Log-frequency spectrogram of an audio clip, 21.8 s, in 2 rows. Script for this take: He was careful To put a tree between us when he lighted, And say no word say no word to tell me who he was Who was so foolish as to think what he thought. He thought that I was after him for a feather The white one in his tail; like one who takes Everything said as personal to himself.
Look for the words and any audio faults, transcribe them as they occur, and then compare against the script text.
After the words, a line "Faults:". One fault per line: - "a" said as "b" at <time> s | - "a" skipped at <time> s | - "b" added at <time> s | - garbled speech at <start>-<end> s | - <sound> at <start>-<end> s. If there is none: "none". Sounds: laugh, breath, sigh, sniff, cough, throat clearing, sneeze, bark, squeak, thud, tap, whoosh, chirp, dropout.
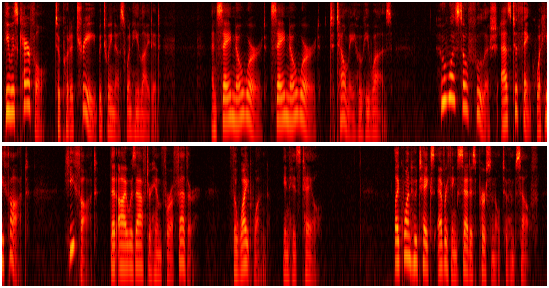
He was careful To put a tree between us when he lighted, And say no word say no word to tell me who he was Who was so foolish as to think what he thought. He thought that I was after him for a feather The white one in his tail; like one who takes Everything said as personal to himself.
Faults:
none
